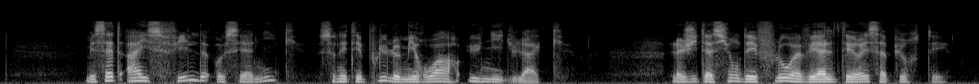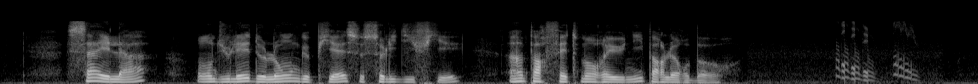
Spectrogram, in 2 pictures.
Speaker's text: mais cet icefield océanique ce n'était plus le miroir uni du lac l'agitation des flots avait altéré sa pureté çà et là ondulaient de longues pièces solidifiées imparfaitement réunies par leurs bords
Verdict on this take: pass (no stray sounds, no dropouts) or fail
fail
